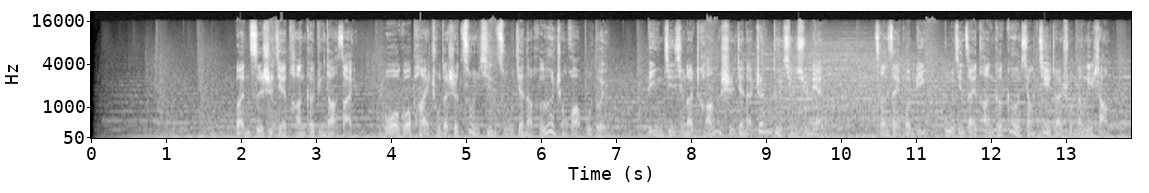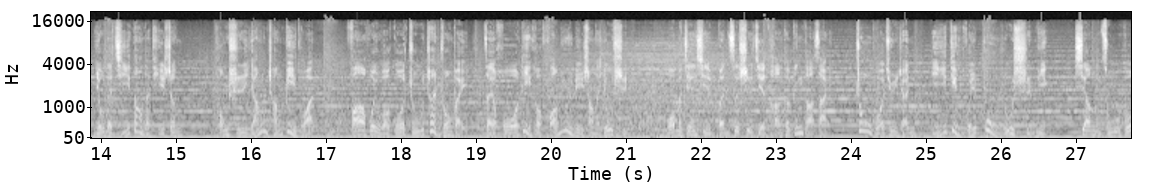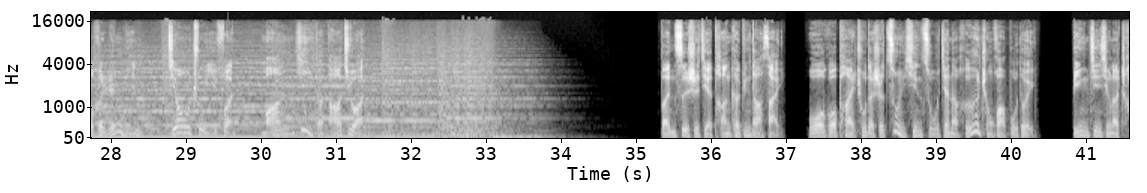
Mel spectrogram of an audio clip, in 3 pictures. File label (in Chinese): 男, 解说专题; 坦克兵大赛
